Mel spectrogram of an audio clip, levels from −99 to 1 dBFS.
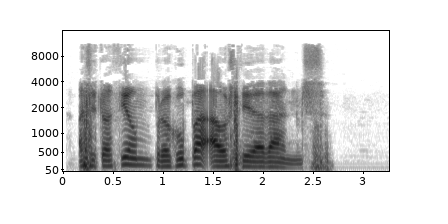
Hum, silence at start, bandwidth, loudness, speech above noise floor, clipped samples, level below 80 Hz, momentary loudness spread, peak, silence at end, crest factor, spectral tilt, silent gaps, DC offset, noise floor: none; 0.15 s; 11.5 kHz; -14 LUFS; 56 dB; under 0.1%; -42 dBFS; 15 LU; 0 dBFS; 0.6 s; 16 dB; -6 dB/octave; none; under 0.1%; -71 dBFS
